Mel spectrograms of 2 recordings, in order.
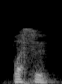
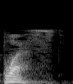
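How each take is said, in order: First: "blessed" as bles-sed, low and soft; two-syllable blessed. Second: "blessed" as one syllable, ending in -st. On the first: Preacher repeating the psalm's first word, blessed in two syllables. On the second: Preacher naming the psalm's first word, blessed as one syllable. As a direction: say "blessed" as blest, drawn slow. Word shown in two pronunciations. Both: Shown as a demonstration.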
